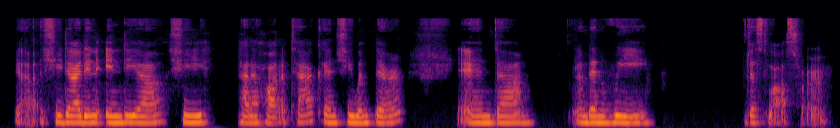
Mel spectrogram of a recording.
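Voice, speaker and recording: A woman speaks with a Pashto accent in a monotone, flat intonation. Her pace is very slow, with long, frequent pauses. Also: medium pitch for a woman. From Afghanistan, Kandahar. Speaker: interviewee sharing life story. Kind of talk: interview. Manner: halting.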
